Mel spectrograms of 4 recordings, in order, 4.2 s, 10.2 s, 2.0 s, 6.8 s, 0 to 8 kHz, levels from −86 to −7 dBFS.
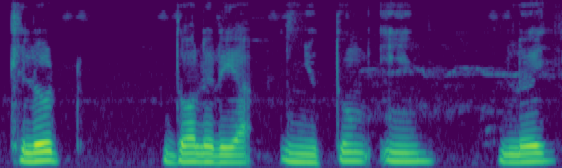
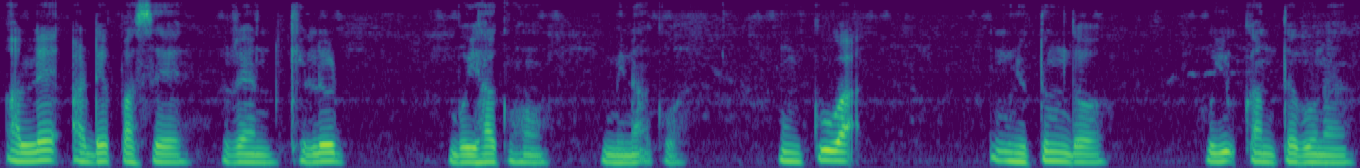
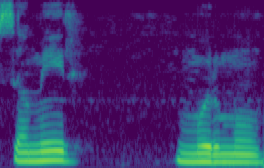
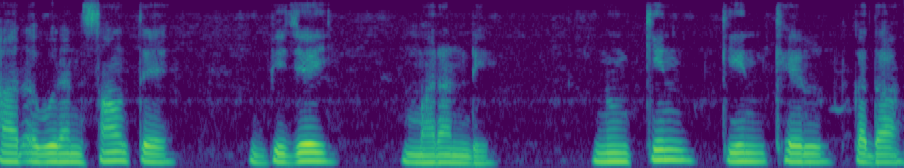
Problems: background conversations at intervals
